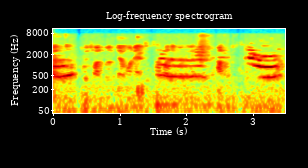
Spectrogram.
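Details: Street cat mourning her lost kittens, still wandering and crying as she looks for them; several plaintive meows of varying length, some rising then falling, mixed with faint voices and rustling.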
